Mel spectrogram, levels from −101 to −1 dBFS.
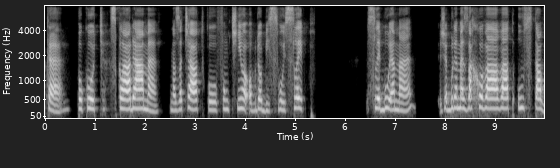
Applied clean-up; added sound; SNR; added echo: neural mask model Resemble Enhance denoiser.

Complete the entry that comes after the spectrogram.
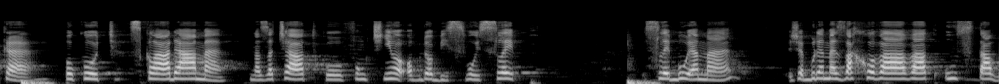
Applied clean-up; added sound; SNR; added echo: classical method log-MMSE.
